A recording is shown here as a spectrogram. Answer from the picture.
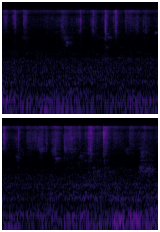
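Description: Low, steady drone of a distant small airplane from a nearby flight school, with a few faint light ticks over it.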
